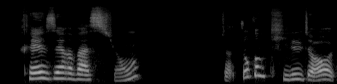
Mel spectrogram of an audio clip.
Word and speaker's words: réservation: 영어하고 단어 생긴 거는 악상 하나만 빼고 똑같은데 발음이 조금 다릅니다. réservation, réservation.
